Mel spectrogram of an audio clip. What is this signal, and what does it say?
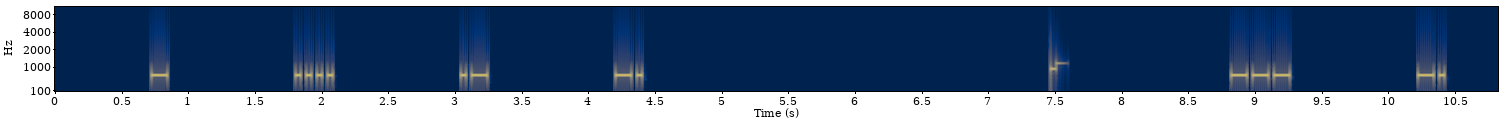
Morse code, heard as a keyed tone, about 30 wpm, spaced as for 8 wpm, 700 Hz. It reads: THAN ON
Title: 8x Character Spacing - Top 200 Words - 30wpm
